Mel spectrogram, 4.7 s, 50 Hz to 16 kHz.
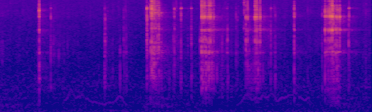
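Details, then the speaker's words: Socket ratchet wrench after disassembly, cleaning and greasing (previously had almost no grease): light even pawl clicking, no grinding, less drag; measured 77.5, much quieter than before. "right 77.5 a lot less than it did before so what do you guys think sounds great feels fantastic"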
